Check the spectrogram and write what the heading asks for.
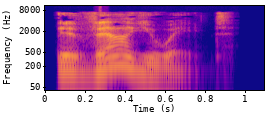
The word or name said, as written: evaluate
